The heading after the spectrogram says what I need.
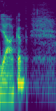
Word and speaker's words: Jacob: Mine's spelled Jacob, but I pronounce it Jakob.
